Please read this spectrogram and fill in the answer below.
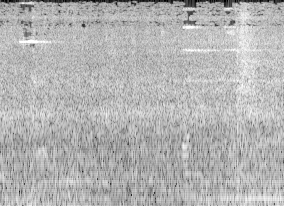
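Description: City street traffic: car engines and tyres running past in a steady low rumble, with indistinct voices of passers-by. Near the end a car passes close, its engine hum swelling.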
